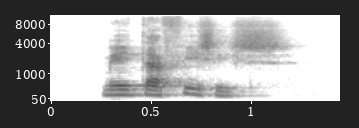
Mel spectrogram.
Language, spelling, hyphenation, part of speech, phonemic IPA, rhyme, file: Dutch, metafysisch, me‧ta‧fy‧sisch, adjective, /ˌmeː.taːˈfi.zis/, -izis, Nl-metafysisch.ogg
- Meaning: metaphysical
